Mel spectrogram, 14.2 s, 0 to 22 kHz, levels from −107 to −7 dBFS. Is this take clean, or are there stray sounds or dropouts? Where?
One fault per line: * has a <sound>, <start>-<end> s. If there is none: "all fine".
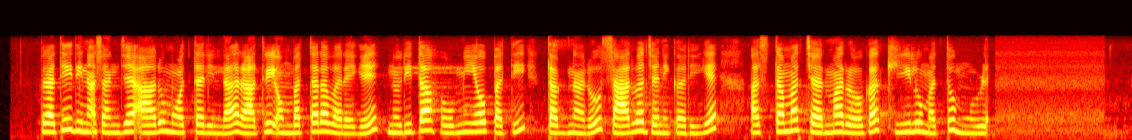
all fine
